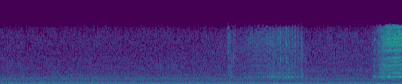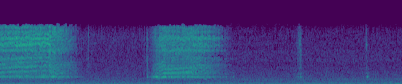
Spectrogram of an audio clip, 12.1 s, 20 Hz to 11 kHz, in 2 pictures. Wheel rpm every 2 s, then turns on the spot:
0, 0, 40, 60, 40, 0.
none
